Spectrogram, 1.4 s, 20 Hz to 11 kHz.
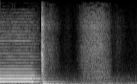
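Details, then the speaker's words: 1965 Mustang during turn signal switch replacement (wrong switch supplied, bad signal circuit): operating the switch gives a short loud two-tone horn blast cut off with a click; a miswired switch wire is feeding the horn relay, to be traced and moved. "so obviously I got something going into the horn relay, so I have to figure out which one of those that is, disconnect it, find a different one. So when I turn on my switch, I get a horn honk."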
